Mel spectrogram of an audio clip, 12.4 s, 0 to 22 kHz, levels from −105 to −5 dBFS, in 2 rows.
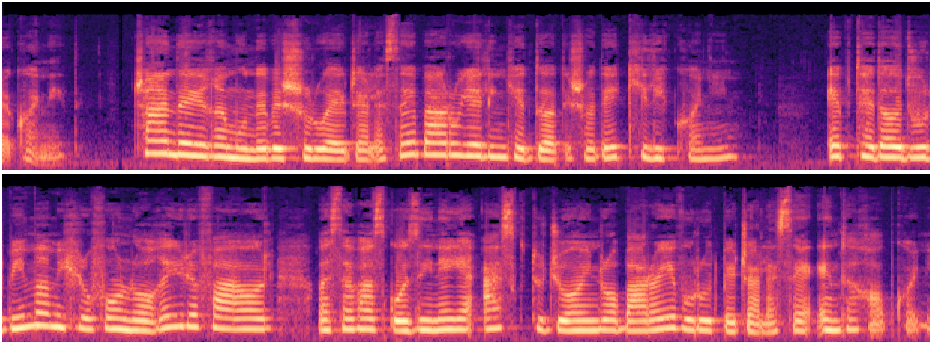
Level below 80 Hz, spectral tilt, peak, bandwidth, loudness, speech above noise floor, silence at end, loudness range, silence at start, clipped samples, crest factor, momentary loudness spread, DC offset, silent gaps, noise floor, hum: -58 dBFS; -5 dB/octave; -2 dBFS; 16 kHz; -15 LUFS; 39 dB; 0 s; 3 LU; 0 s; under 0.1%; 12 dB; 10 LU; under 0.1%; none; -54 dBFS; none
